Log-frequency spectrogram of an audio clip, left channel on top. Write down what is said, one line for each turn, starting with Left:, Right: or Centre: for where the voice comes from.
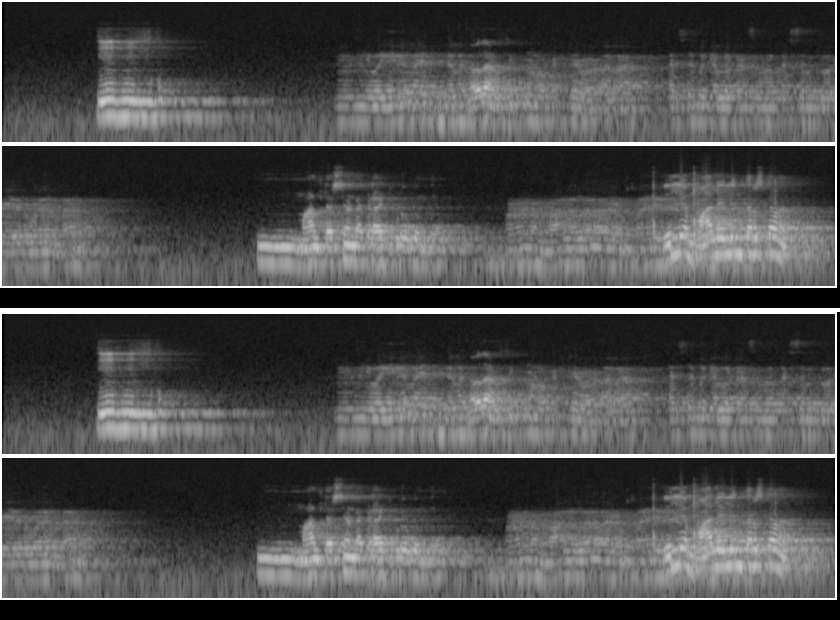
Left: ಹ್ಮ್ ಹ್ಮ್ ಹ್ಮ್
Right: ಹ್ಮ್ ಇವಾಗ್ ಏನಿಲ್ಲ ಇಷ್ಟೊತ್ಗೆಲ್ಲ
Left: ಹೌದಣ
Right: ಶಿಪ್ಟ್ ಶಿಫ್ಟ್ ಮಾಡ್ಬೇಕಷ್ಟೆ ಈವಾಗ, ಎಲ್ಲ ತರ್ಸೇ ಬೇಕ್ ಎಲ್ಲ ಡ್ರೆಸ್ ತರ್ಸೇಬೇಕಿವಾಗ್ ಹೈದರಾಬಾದ್ ಎಂದ
Left: ಹ್ಮ್ ಮಾಲ್ ತರ್ಸ್ಕೊಂಡ್ ಆಕಡೆ
Right: ಹ್ಮ್
Left: ಹಾಕಿ ಬಿಡ್ಬೇಕಂದ
Right: ಹ ಮಾಲೆೆಲ್ಲ
Left: ಹ್ಮ್
Right: ಕ್ವಾಲ್ಟಿದೆ
Left: ಎಲ್ಲಿ
Right: ಕ್ವಾಲ್ಟಿ
Left: ಮಾಲ್ ಎಲ್ಲಿಂದ
Right: ಎಲ್ಲ ತರದ್
Left: ತರ್ಸ್ತಾನ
